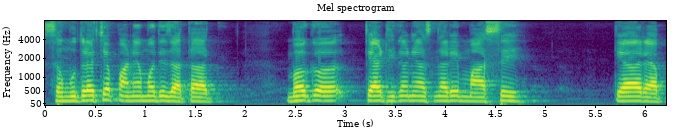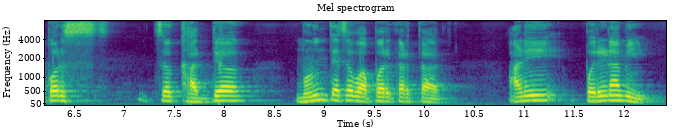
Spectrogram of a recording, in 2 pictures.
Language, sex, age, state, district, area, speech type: Marathi, male, 45-60, Maharashtra, Raigad, rural, spontaneous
